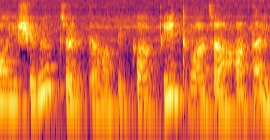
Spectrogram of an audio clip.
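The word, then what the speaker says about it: কপিধ্বজঃ: জন্য ও প্লাস অ, বয়ের উচ্চারণটা ও প্লাস অ সেই জন্য ধোয়া বলতে হবে। কাপি ধোয়া জ হ, হ কেন শেষে, পংক্তির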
